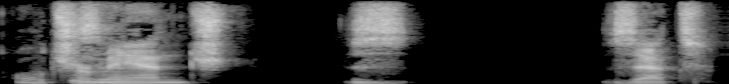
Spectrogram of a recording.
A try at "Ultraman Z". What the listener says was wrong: It's spelled Ultraman, Z, but it's pronounced Zed.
